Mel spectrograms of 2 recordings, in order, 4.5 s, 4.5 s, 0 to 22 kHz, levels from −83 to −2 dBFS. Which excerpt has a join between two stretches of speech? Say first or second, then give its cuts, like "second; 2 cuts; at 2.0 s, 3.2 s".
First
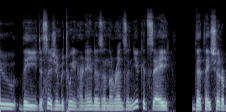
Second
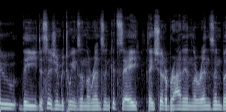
second; 3 cuts; at 1.5 s, 2.2 s, 2.9 s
